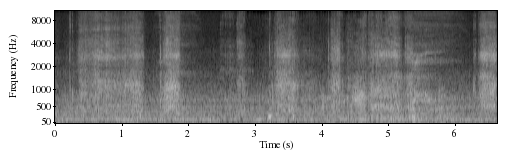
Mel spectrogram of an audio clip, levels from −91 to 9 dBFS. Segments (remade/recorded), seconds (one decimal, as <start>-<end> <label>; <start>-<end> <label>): 0.0-2.5 recorded; 2.5-5.0 remade; 5.0-6.6 recorded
